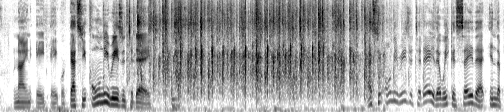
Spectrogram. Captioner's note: applause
